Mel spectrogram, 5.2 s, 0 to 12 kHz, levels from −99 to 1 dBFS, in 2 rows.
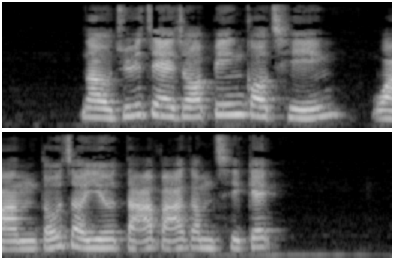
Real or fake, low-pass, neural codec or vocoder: real; 10.8 kHz; none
